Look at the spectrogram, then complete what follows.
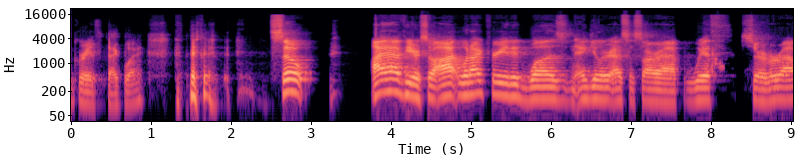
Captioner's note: laughs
